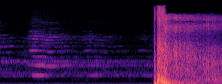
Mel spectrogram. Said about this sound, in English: The crack of the rifle's discharge broke the serenity of the morning, and Constantine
